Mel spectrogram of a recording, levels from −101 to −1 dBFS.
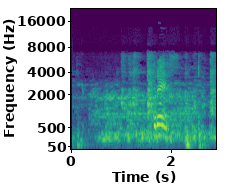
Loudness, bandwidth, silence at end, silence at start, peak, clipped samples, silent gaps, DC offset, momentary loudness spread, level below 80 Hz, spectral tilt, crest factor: -20 LUFS; 7.4 kHz; 0 s; 0.05 s; -2 dBFS; under 0.1%; none; under 0.1%; 19 LU; -44 dBFS; -5 dB/octave; 20 dB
